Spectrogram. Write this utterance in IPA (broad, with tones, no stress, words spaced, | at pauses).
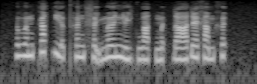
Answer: və˨˦mka˦˥t̚ɣḭ˧˨ə̯ t̪ʰə˨˦n sə̰˧˨j məː˧ɲɨ˨˩jkwa˨˩t̚mə˨˩t̚ ɗaː˨˦ɗɛ˧xa˨˦m xə˦˥t̚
